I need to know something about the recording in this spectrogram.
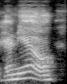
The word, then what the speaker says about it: Haniel: your regular guardian angel, it's Archangel Haniel, or Haniel, if you don't pronounce the H, but Haniel.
